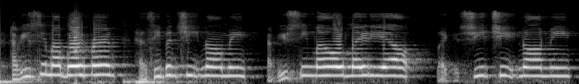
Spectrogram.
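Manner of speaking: high, loud whiny caller voice; mock worried caller. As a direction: play a frantic jealous caller. Mock caller asking about cheating.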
